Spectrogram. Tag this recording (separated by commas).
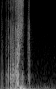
Squeak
